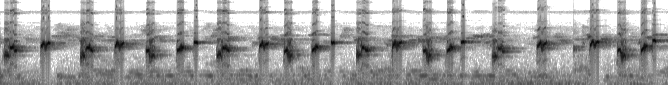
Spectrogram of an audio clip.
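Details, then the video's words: Energetic long rapid-fire singing by a yellow-vented bulbul, meant to coax other bulbuls to sing: dense bubbly warbles and rising whistles pouring out almost continuously, about three per second. "trucukan gacor ROPEL PANJANG buat pancingan trucukan agar bunyi"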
